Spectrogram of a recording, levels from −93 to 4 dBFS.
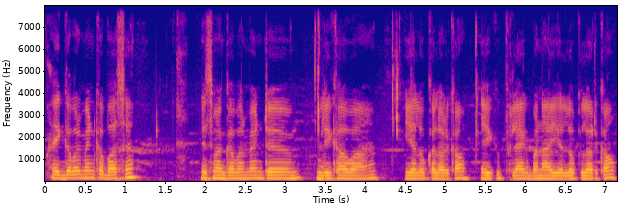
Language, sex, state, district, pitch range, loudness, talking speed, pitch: Hindi, male, Chhattisgarh, Sukma, 135-150 Hz, -14 LUFS, 170 wpm, 145 Hz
